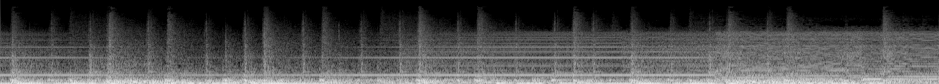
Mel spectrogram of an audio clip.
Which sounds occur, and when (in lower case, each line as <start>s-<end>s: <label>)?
0.0s-9.3s: music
